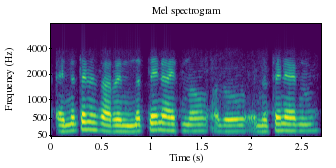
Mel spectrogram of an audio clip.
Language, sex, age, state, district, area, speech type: Malayalam, male, 18-30, Kerala, Idukki, rural, conversation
